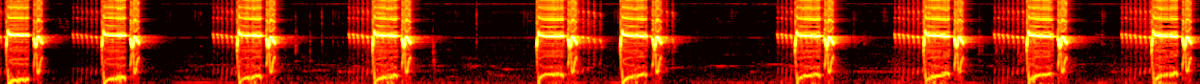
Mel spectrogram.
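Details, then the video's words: Prenjak kepala merah, a prinia, singing a loud, high-pitched phrase. Each phrase is a short ticking lead-in and then a harsh, buzzy burst. Phrases repeat roughly every second with brief gaps. No other sounds are heard. "Suara Burung | Prenjak Kepala Merah"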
